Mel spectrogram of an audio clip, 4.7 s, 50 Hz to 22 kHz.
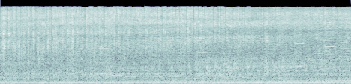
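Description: Pontiac Firebird Trans Am's V8 running steadily at low speed, with no revving, as the car rolls slowly away.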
